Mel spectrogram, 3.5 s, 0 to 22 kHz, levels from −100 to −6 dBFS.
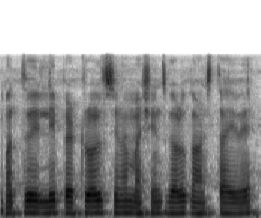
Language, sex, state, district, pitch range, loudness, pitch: Kannada, female, Karnataka, Bidar, 100-110 Hz, -14 LUFS, 105 Hz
